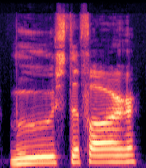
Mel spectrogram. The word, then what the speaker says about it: Mustafar: That's why their final battles on Mustafar, which is like, you know, all this fire and crap, which is the correct pronunciation, Chad. Mustafar.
